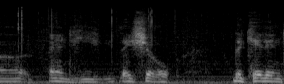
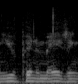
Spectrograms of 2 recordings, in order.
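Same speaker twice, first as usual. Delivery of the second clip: ordinary talk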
